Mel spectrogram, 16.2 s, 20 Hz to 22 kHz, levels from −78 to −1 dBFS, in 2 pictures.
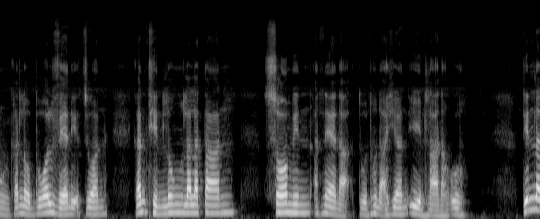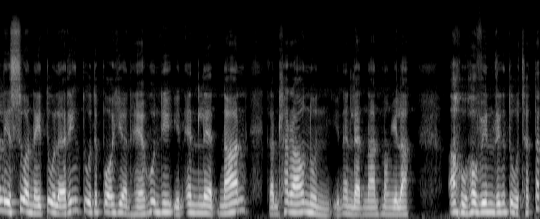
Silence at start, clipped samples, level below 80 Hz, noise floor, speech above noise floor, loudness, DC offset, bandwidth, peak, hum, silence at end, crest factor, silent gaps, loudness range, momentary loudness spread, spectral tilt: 0 s; under 0.1%; -58 dBFS; -59 dBFS; 40 dB; -20 LUFS; under 0.1%; 14.5 kHz; -4 dBFS; none; 0 s; 16 dB; none; 3 LU; 10 LU; -7 dB/octave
